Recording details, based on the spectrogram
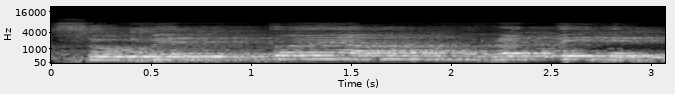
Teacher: जहाँ विसर्ग आ रहा है वहां पर आप थोड़ा सा श्वास छोड़ करके रुके वहां पर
